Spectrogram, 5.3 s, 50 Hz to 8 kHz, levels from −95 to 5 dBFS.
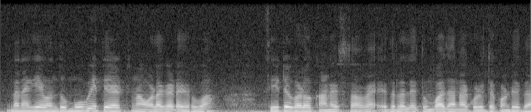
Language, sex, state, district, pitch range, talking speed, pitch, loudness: Kannada, male, Karnataka, Bangalore, 115-135 Hz, 170 wpm, 125 Hz, -16 LUFS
